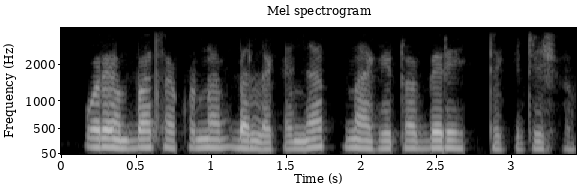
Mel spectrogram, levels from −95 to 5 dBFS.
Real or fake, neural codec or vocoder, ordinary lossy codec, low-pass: fake; vocoder, 44.1 kHz, 128 mel bands, Pupu-Vocoder; none; 3.6 kHz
